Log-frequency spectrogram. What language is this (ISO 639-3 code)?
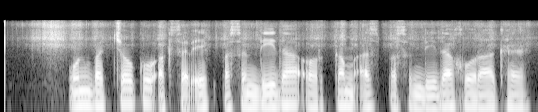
urd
